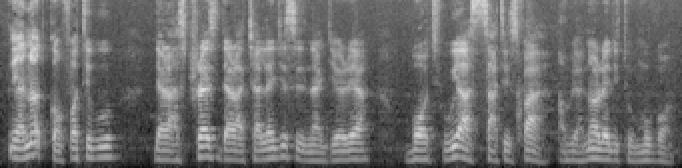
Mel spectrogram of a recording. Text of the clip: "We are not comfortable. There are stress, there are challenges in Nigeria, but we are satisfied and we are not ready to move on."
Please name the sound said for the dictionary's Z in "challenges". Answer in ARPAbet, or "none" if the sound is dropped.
S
